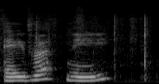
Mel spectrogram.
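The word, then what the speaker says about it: Aoibhe Ní: It's Aiobbhne is her first name, and it's pronounced Ava. Ni, Ava Nee. And I can say that with pretty much confidence because I've watched several of her videos, and that's how she says it.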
